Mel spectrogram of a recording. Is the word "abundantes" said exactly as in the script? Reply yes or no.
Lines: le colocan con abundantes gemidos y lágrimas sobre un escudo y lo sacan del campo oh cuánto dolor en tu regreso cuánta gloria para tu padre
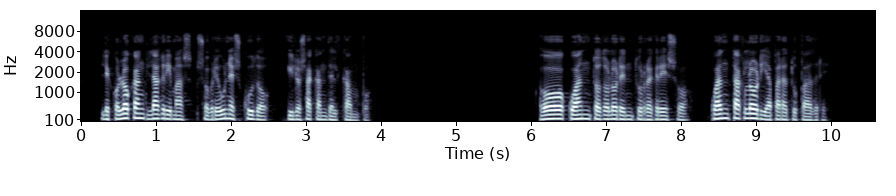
no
